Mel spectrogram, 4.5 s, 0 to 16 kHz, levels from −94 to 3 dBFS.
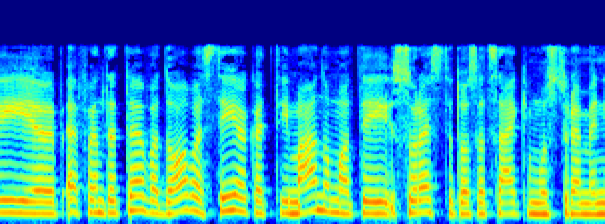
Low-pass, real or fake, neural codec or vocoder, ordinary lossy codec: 7.2 kHz; real; none; MP3, 48 kbps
